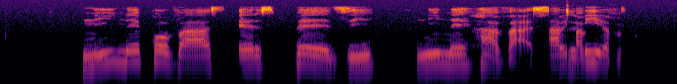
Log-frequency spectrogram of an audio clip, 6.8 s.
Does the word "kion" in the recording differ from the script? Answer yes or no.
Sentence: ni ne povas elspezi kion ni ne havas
yes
